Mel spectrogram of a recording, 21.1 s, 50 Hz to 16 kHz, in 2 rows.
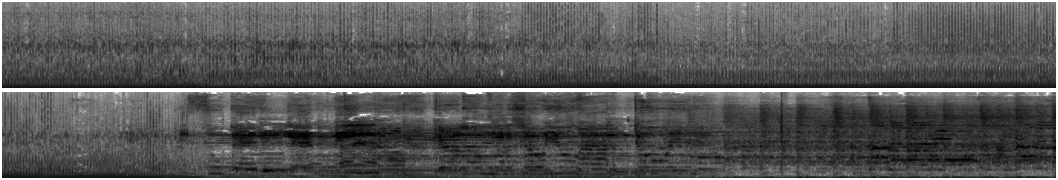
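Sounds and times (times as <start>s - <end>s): distorted subwoofer bassline: 0.0s - 21.0s.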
